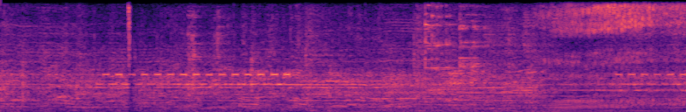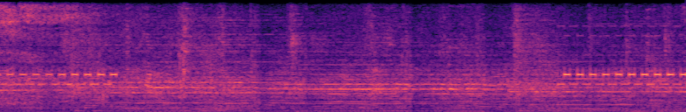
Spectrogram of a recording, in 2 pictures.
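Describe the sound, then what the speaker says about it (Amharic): A telephone rings indoors during a tense domestic drama scene, its ring sitting under steady conversation and background music rather than standing out on its own. "ስልክ እየጠራ ነው።"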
